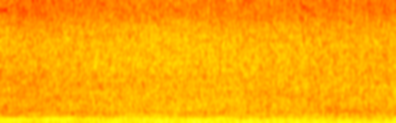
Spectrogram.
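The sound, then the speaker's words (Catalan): Steady, loud droning engine of a small propeller plane that has had an oil leak, flying over Alaska: a constant, even hum with strong low harmonics and no break or change in pitch. “En Fèlix volarà amb l'avioneta que no li tocava perquè no es refia de l'aparell que ha tingut la pèrdua d'oli.”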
